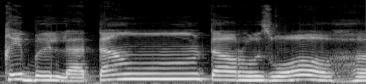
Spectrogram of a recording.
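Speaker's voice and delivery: slow chanted tajweed recitation; Quranic recitation. Shown as a demonstration. Teacher reciting slowly to students. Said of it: "बा पे झटका करना लाजमी है".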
